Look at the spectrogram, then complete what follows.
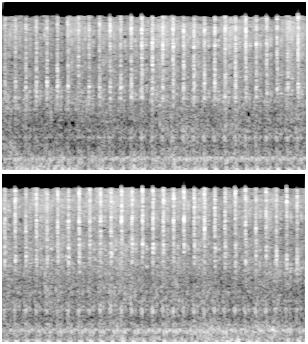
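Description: A small fishing boat's motor running steadily, with a rapid, even pulsing.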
